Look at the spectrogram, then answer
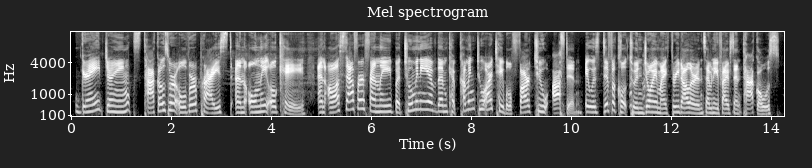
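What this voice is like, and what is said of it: Reading in a funny voice. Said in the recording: “Bad Reviews Read in a Funny Voice... read some bad reviews in a funny voice”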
